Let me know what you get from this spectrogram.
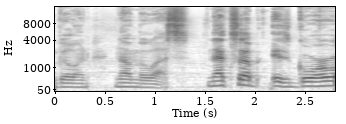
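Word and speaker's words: Garou: Next up is Goro or Garu. I think it's pronounced Garu.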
